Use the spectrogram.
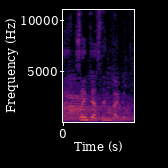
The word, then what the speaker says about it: Saint-Hyacinthe-Bagot: How do you pronounce that? Saint-Hyacinthe-Bagot. Saint-Bagot.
